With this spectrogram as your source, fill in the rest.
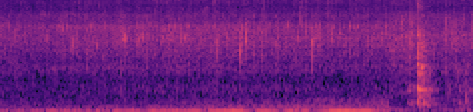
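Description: Bitter gourd and potato pieces frying in a pan, a steady, even sizzle close by, with a brief stir or scrape near the end and no speech.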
